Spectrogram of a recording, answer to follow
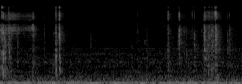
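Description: Faint crinkling and a few light clicks of clear plastic packaging being handled: a cellophane bag and plastic sticker packets.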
